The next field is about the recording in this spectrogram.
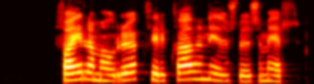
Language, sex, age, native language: Icelandic, female, 40-49, Icelandic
